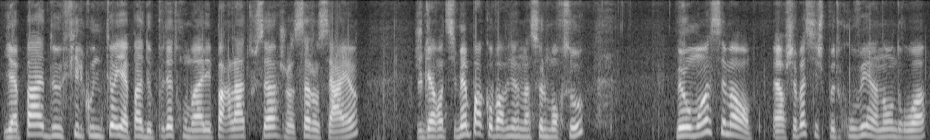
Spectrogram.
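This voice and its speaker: A man's voice: sits high, fast. Chatty young man rambling outdoors. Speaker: vlogger. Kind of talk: casual walking vlog. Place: outdoors in a forest.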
